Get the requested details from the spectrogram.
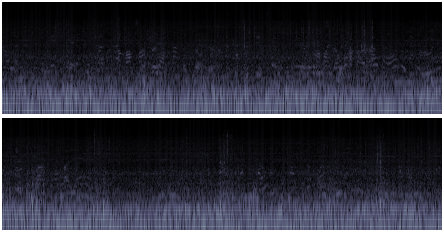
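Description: Wind blows hard and rumbles steadily outdoors.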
